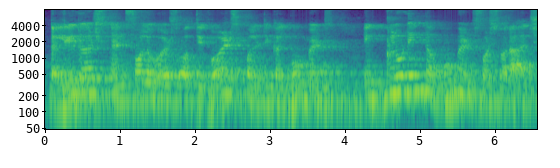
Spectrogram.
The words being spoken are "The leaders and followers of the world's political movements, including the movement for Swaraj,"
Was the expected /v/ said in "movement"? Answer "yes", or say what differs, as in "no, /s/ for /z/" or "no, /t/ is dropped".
no, /v/ is dropped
